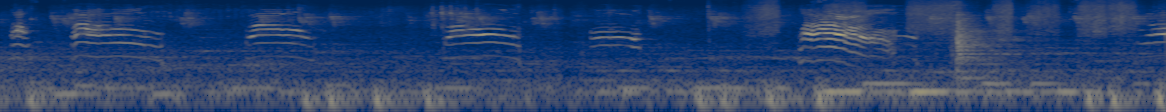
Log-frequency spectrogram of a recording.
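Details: Playing yellow cat calls in a run of about five arched, harmonic meows, the later ones louder and more strained, followed by a burst of rustling noise; low hum throughout.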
